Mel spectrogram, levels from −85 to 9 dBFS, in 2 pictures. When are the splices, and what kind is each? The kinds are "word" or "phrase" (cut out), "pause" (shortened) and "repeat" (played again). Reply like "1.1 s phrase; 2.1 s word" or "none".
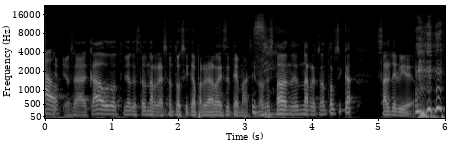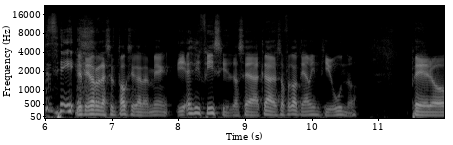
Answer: none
